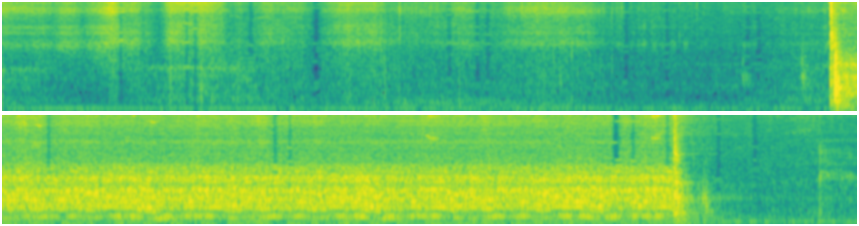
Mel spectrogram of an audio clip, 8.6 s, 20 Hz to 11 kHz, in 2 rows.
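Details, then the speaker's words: 1956 Ford Customline, 292 V8 Thunderbird engine with Holley four-barrel, off the road 50 years, new battery jumped at the starter solenoid: a steady, even starter whirr spins the engine freely for about three seconds. Cranks well, nothing seized. "i have a brand new battery on this and this goes to the starter solenoid so see if it actually spins over"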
